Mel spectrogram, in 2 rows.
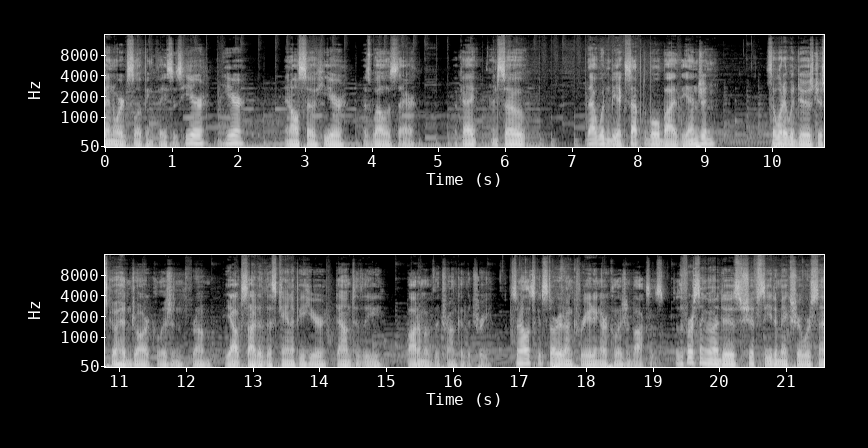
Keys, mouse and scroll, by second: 5.0-6.6 middle drag, 20.3 shift+c, 21.3 middle click.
